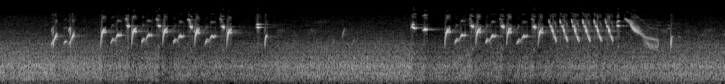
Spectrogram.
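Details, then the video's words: European goldfinch, one of a keeper's birds, singing beside the flowing water of the Jerte river, a little shy in the unfamiliar spot: two bursts of high tinkling twitters, the second ending in a fast even trill and a falling slur, over steady river rush. "JILGUERO CANTANDO EN EL RÍO/Goldfinch singing in the river/Chardonneret chantant dans la rivère"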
